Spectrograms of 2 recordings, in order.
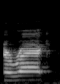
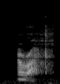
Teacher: Conservatives were more likely to use the trap vowel, Iraq, while liberals were more likely to use the lot vowel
